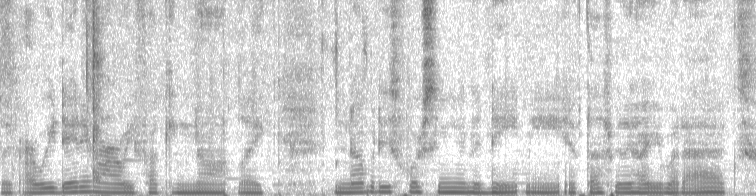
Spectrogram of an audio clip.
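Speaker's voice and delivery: ordinary talk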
